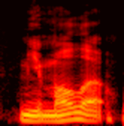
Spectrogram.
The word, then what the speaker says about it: Mumolo: And Barb and Star are played by Kristen Wiig and Annie, how do you say her last name? Mernolo? – Mumolo.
